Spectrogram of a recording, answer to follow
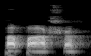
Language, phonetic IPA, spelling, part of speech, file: Russian, [pɐˈpaʂə], папаша, noun, Ru-папа́ша.ogg
- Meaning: 1. same as (папа) dad 2. familiar term of address for an (elderly) man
